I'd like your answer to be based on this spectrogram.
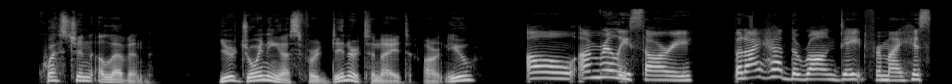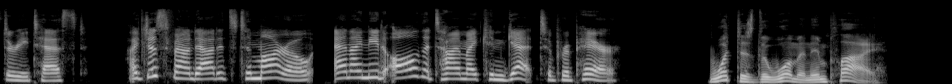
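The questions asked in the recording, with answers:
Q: What does the woman imply?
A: She can't come to dinner because she must prepare for her history test tomorrow.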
